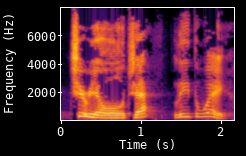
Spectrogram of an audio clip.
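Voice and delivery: high-pitched, put-on British accent. Emmanuel answering Mister Wilson, in a high British accent. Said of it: "in a British accent".

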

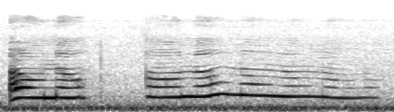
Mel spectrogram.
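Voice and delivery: rising panic that fades away; panicked dread. Real, not acted. Dreading being caught.

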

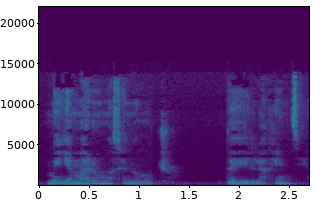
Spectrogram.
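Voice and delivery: tentatively confessing, fading out; hesitant hush. Retold or imitated. Telling mom the agency called, hesitant and hushed. Breaking news to mother.

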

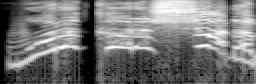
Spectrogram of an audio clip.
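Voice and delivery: "Woulda, coulda" high and loud, "shoulda" snapped down; mocking singsong. Shown as a demonstration.

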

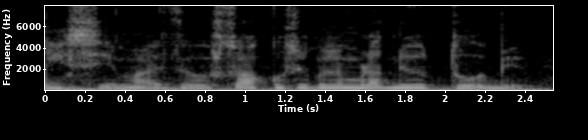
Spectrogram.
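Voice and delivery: soft unvoiced whisper. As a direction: murmur it as a secret. Whispered aside.

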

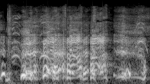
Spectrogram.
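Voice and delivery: short high laugh. Real, not acted. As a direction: keep laughing. Still laughing about YMCA.

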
